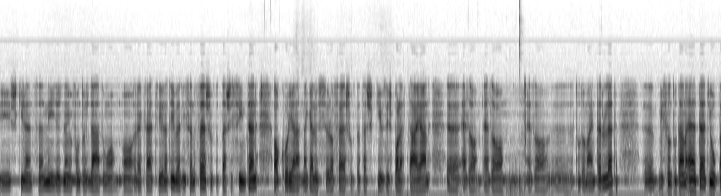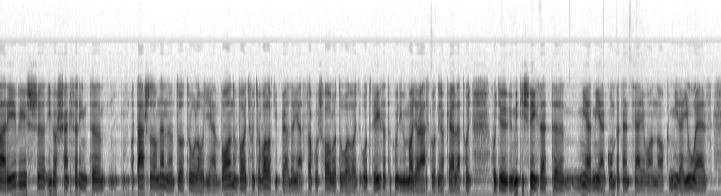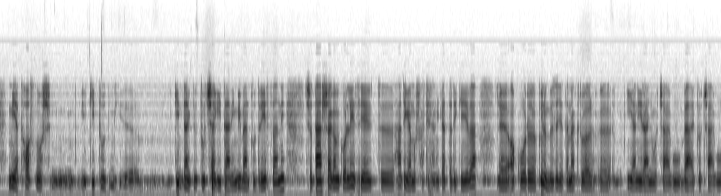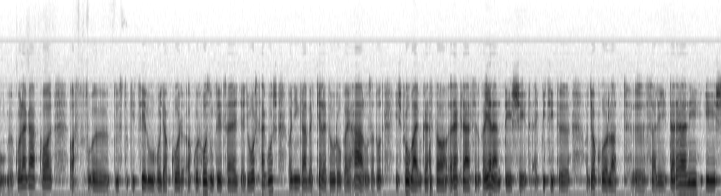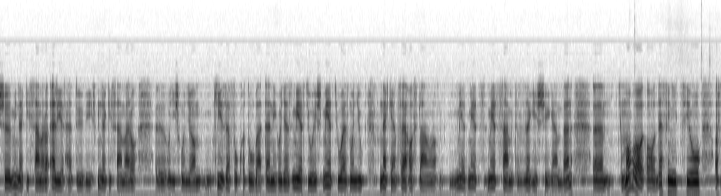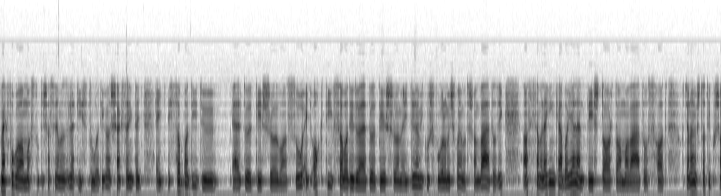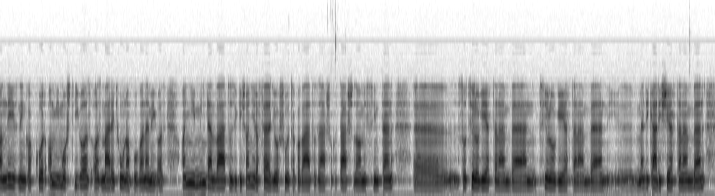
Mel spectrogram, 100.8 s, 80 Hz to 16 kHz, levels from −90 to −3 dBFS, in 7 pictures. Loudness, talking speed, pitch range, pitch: -21 LUFS, 140 wpm, 310-335 Hz, 320 Hz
